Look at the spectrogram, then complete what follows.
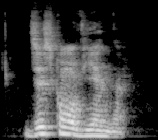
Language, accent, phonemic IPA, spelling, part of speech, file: French, Canada, /dis.kɔ̃.vjɛn/, disconviennent, verb, LL-Q150 (fra)-disconviennent.wav
- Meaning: third-person plural present indicative/subjunctive of disconvenir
